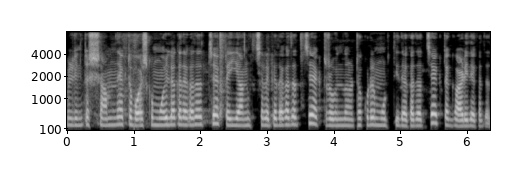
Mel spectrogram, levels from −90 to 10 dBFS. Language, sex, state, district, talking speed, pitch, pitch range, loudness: Bengali, female, West Bengal, Jhargram, 215 wpm, 205 Hz, 195-220 Hz, -17 LUFS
